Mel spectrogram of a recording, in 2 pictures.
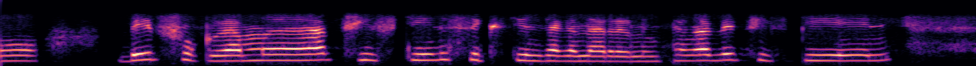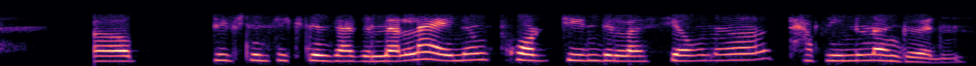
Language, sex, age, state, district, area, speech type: Bodo, female, 18-30, Assam, Chirang, rural, conversation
